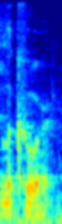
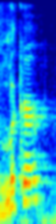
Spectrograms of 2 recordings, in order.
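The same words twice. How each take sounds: First: Liqueur stressed on the second syllable; contrasted pronunciation. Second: Liquor stressed on the first syllable; contrasted pronunciation. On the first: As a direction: put the weight on the end of liqueur. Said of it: "and then there's liqueur". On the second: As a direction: hit LIK in liquor, higher pitch. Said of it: "there's liquor". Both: Shown as a demonstration.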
